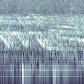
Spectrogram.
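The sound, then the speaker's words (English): A police car siren blares with rapid rising and falling wails that repeat steadily, accompanied by a low rumbling hum. No one speaks. “No crime has been committed there, but yet these cops are like blaring their sirens and lights.”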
